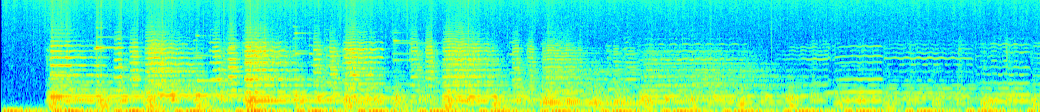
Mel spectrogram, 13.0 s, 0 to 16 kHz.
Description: And here is the hiss-reduced result:
dehissed.mp3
